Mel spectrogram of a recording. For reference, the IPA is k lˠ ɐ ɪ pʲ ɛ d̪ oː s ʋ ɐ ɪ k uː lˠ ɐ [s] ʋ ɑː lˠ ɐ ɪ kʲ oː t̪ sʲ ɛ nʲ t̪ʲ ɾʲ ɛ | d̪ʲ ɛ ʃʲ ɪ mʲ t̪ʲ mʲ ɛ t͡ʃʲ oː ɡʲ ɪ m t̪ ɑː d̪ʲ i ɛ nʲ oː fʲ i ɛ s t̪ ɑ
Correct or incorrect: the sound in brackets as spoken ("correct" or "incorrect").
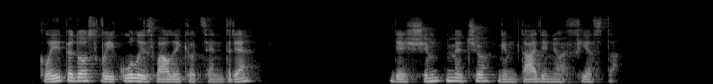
correct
